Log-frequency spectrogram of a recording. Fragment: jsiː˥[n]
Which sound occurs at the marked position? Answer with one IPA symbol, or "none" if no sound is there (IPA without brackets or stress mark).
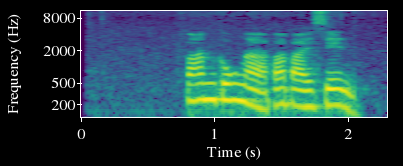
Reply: n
